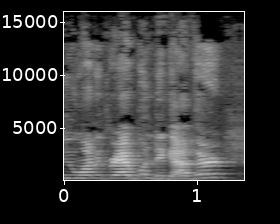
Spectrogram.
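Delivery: put-on high, quick, friendly voice of the other girl; friendly girl's offer. Stranger girl offers company.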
